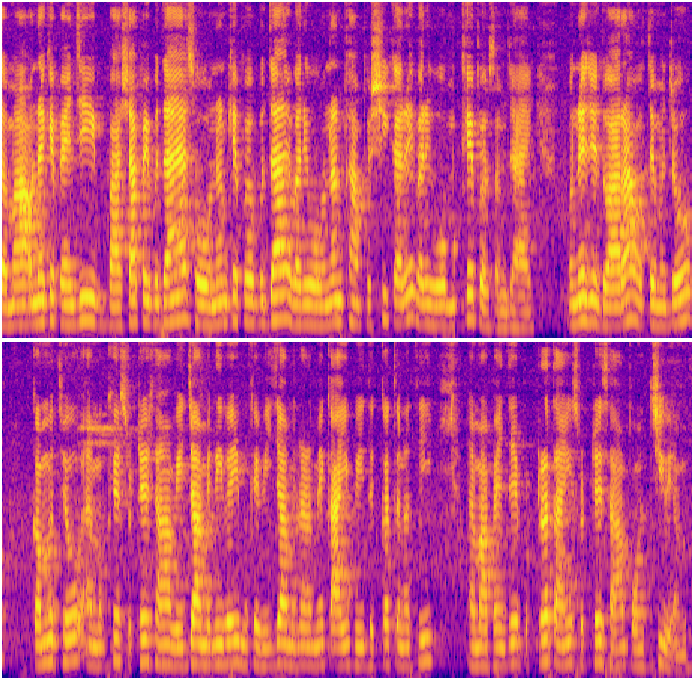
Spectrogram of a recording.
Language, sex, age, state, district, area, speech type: Sindhi, female, 45-60, Madhya Pradesh, Katni, urban, spontaneous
